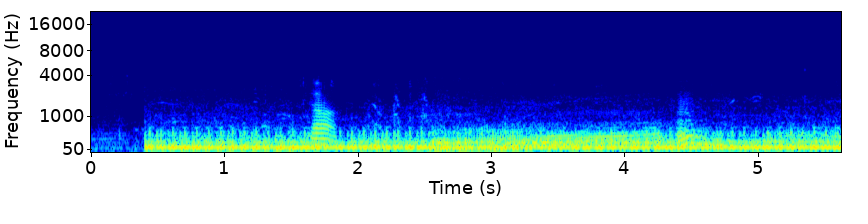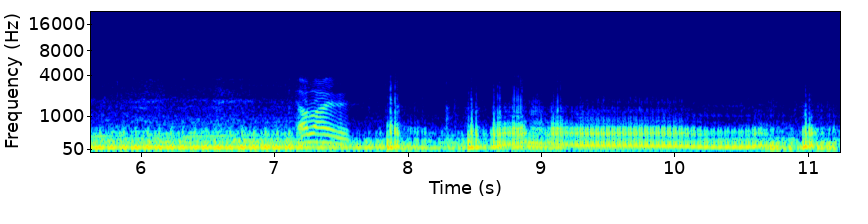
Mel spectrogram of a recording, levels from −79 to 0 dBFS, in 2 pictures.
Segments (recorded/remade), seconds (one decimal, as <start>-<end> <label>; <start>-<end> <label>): 0.0-11.2 recorded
